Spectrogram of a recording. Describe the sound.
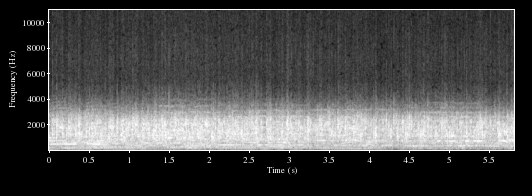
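A studio audience applauds a returning host in dense, sustained clapping that holds steady and loud throughout with no breaks, a broad hiss of many hands with a faint murmur of crowd underneath.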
